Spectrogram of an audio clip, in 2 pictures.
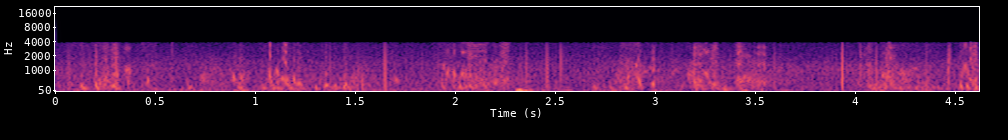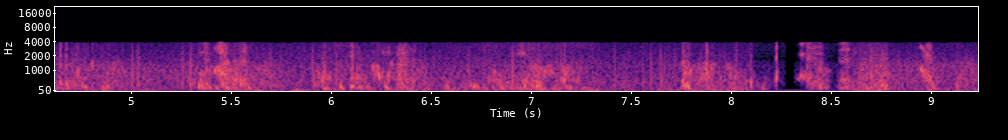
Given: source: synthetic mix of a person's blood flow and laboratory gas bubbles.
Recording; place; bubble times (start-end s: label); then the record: Doppler ultrasound of blood flow; subclavian vein
0.05-0.39 s: bubbles
0.42-0.51 s: bubbles
0.65-0.76 s: bubbles
0.86-1.52 s: bubbles
1.67-1.74 s: bubbles
1.85-2.28 s: bubbles
2.67-3.56 s: bubbles
3.97-4.93 s: bubbles
5.22-5.69 s: bubbles
5.89-6.43 s: bubbles
6.53-7.31 s: bubbles
7.71-8.26 s: bubbles
8.31-8.81 s: bubbles
8.91-9.06 s: bubbles
9.11-9.14 s: bubbles
From the record:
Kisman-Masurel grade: 342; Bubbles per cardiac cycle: rolling drumbeat, 9 or more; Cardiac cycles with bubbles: 100%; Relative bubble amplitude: moderate (0.250 to 0.450); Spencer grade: 3 (all of the cardiac periods contain showers or single bubble signals, but not dominating or overriding the cardiac motion signals); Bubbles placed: anywhere in the cardiac cycle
